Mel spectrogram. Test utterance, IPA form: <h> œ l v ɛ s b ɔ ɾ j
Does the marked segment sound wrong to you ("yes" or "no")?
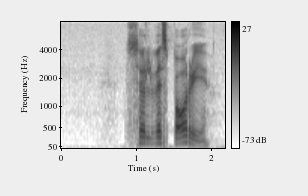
yes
